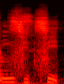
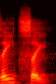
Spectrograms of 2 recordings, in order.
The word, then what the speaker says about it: tzitzit: That, by the way, what you refer to as blue tassels are tzitzit. Yes, tzitzit. What you may hear typically pronounced in most Messianic congregations is zeitzit.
